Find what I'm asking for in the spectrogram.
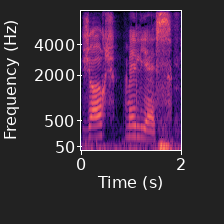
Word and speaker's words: Méliès: I'm saying his name wrong. It's Millet, right? – Georges Méliès.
